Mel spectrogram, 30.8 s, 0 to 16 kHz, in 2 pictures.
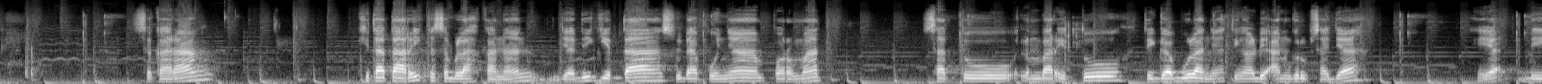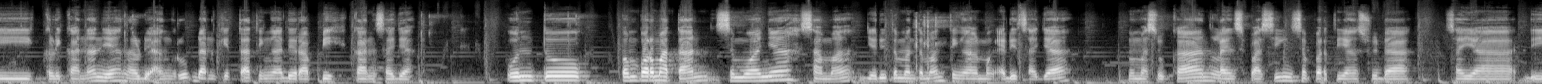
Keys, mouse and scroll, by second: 2.8 ctrl+shift+Num_Lock, 9.4 click, 10.5 right click, 12.0-18.8 drag, 19.5-26.1 drag, 26.1-29.8 typing.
